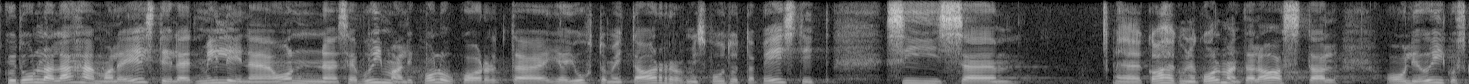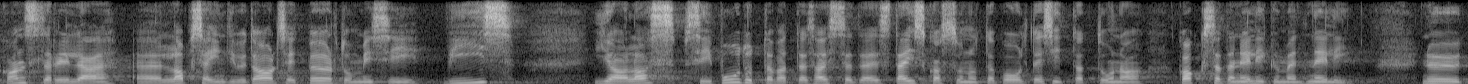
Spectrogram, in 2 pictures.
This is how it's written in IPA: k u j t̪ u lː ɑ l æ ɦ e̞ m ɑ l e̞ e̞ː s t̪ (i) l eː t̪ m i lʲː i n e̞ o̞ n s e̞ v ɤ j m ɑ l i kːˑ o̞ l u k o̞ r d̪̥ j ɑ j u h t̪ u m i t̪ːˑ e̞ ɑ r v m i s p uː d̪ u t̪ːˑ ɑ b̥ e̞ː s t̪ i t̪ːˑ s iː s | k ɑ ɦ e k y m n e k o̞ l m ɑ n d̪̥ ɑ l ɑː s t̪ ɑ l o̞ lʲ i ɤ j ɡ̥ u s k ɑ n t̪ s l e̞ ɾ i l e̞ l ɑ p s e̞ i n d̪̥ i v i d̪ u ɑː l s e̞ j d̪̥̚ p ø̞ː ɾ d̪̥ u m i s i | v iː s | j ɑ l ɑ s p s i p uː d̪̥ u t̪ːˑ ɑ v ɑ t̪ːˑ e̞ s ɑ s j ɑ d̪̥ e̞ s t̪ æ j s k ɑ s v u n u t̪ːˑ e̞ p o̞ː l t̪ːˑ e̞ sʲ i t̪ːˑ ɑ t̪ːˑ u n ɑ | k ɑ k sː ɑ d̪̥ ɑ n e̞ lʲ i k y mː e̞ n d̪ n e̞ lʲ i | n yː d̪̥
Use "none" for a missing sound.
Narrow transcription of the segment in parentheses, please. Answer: i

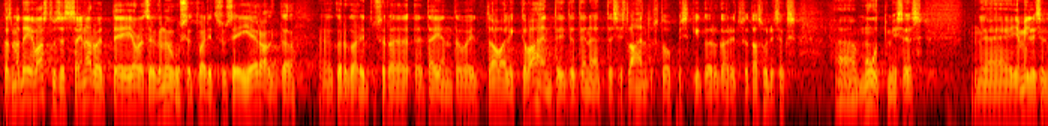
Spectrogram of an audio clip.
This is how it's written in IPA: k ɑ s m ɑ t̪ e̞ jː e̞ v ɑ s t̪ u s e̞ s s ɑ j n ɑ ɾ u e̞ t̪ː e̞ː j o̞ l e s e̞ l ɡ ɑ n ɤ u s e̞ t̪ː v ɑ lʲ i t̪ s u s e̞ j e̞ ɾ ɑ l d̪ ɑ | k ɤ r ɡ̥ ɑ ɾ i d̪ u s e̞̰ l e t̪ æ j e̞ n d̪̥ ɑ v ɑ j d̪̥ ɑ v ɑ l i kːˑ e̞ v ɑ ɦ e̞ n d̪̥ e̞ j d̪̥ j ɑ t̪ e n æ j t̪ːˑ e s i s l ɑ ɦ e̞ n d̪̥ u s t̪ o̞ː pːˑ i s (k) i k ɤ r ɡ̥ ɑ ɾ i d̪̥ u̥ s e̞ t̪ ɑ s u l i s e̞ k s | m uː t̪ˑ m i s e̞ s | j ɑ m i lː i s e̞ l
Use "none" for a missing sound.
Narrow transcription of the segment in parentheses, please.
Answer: k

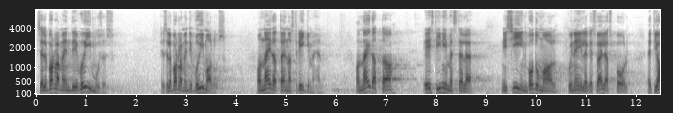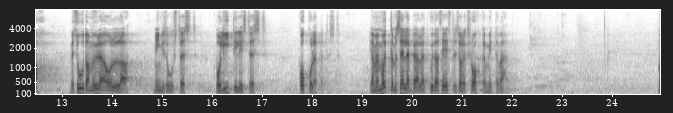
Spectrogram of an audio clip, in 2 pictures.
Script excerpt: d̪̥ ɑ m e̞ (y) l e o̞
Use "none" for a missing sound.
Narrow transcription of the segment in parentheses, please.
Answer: y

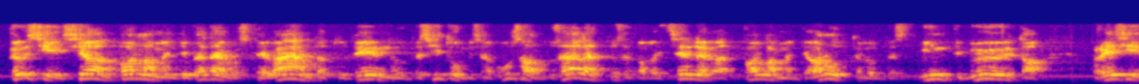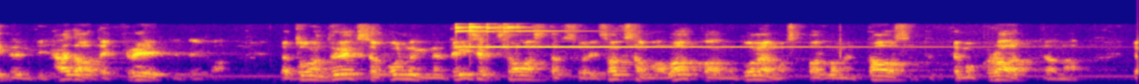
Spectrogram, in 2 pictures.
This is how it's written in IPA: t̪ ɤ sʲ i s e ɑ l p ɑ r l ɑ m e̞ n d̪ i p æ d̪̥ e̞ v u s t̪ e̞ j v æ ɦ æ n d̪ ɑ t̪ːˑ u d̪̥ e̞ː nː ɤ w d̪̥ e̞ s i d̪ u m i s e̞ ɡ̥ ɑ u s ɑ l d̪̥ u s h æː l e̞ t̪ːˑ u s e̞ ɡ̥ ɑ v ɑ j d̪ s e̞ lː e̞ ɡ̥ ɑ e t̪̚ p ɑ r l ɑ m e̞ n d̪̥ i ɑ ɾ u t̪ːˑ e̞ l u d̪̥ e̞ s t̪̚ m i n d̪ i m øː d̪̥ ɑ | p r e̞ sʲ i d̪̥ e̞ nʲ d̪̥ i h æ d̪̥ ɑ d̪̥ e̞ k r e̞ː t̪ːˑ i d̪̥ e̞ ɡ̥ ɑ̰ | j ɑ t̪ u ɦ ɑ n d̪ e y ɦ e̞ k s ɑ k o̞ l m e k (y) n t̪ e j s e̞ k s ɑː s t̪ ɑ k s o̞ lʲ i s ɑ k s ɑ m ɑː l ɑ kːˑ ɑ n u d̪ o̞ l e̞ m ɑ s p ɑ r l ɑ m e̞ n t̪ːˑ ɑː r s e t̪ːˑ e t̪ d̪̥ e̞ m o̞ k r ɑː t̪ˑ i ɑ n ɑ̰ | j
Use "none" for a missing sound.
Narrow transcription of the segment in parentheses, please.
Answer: y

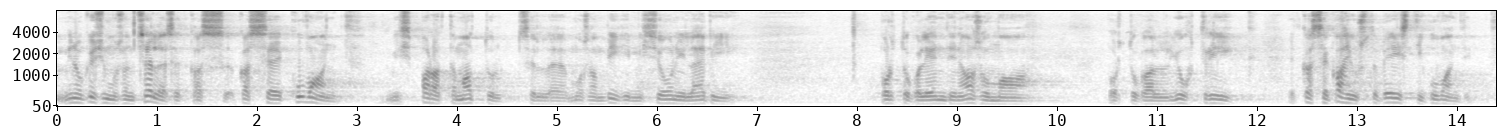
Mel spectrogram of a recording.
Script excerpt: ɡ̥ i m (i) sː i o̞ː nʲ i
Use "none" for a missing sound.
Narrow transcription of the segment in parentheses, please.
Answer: i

